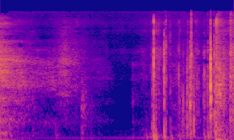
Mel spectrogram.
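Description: Knocks and clicks from handling: a knock that fades over the first half-second, about a second of quiet with a faint low hum, then a few quick clicks and knocks near the end.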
